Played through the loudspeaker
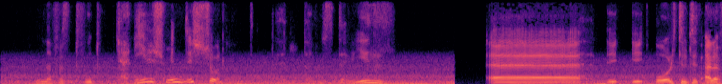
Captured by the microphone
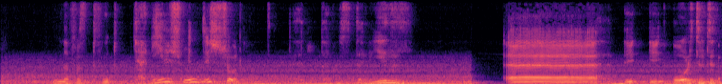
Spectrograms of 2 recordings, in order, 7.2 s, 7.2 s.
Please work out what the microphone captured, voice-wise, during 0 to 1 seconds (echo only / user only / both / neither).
echo only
